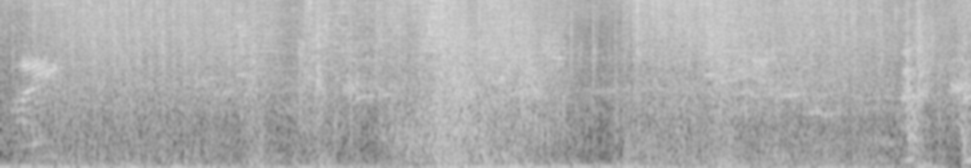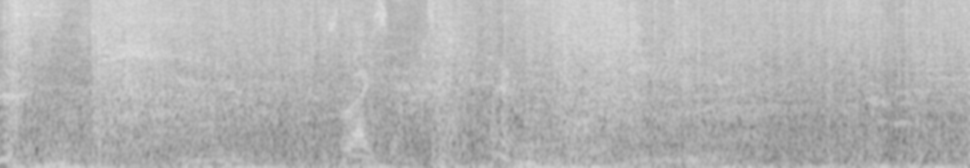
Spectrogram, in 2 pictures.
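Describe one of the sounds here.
Blades slash and strike repeatedly in a fight.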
